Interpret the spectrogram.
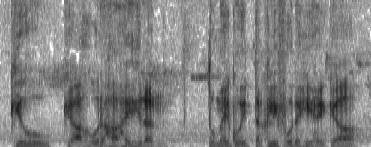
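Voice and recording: A cartoonish character voice at a moderate pace over clear background noise. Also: man, very deep, low pitch for a man.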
